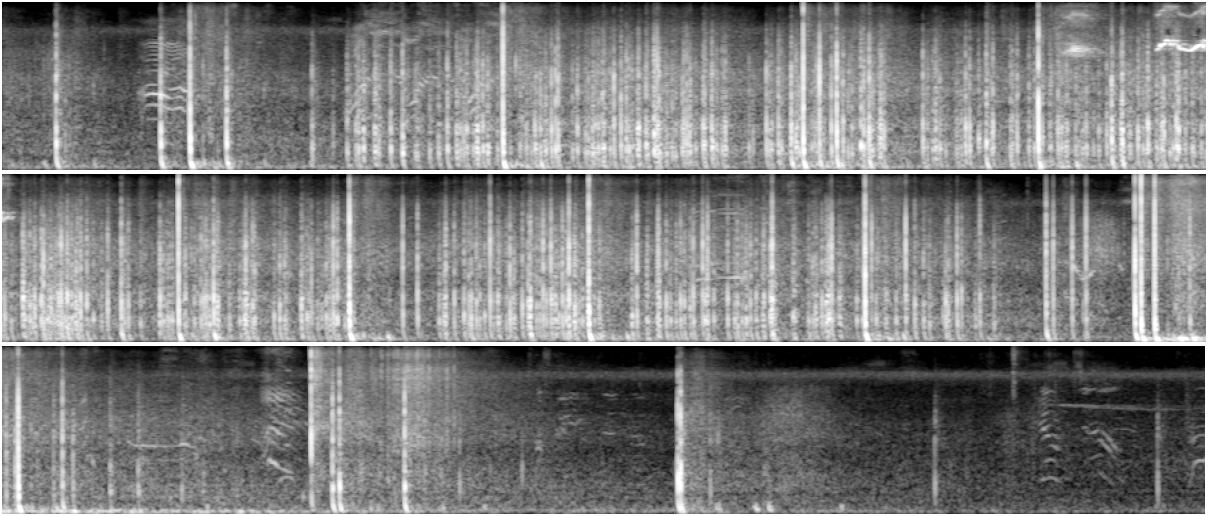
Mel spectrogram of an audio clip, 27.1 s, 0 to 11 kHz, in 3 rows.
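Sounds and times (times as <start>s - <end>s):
fireworks bangs: 0.0s - 27.0s
fireworks crackling: 0.0s - 27.0s
wavering whistle: 7.9s - 9.2s.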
